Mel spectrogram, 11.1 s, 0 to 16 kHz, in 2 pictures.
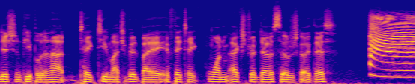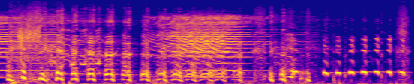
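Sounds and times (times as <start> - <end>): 
speech: 0.0 - 4.6, 5.6 - 9.8
air horn sound effect played from a phone app: 5.0 - 6.1, 7.7 - 9.6
laughter: 5.7 - 11.0.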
